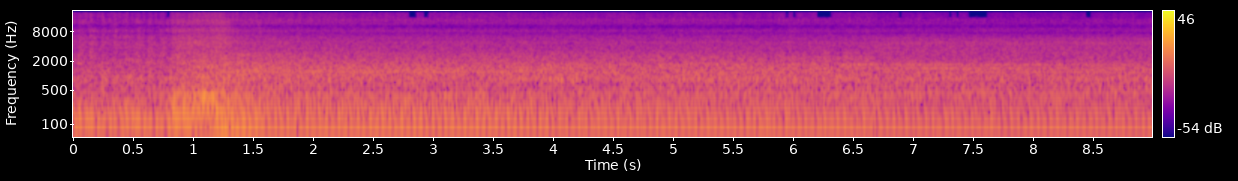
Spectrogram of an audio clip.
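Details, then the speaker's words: Firman T07571 generator that ran rough and spewed white smoke; its overfilled oil was lowered to the correct level (intake backfire hints valves may be out): it catches within a second, then runs a steady, even drone as the smoke clears, running normally. "I let it run there for a bit in the driveway and the smoke cleared up, which would make sense. It burned all the oil that was in the top of the cylinder and seems to run okay."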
